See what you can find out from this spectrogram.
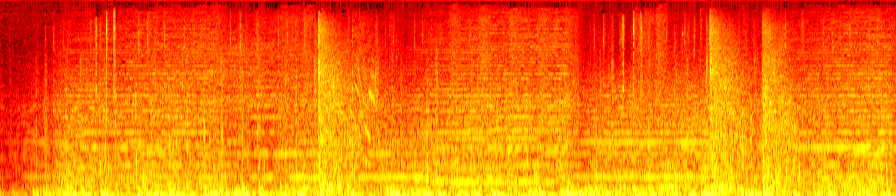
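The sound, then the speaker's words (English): A horse gallops off through trees. Rapid, driving hoofbeats pound steadily and loudly throughout. “Cleary, knelt beside Stanton's body, watches alarmed as Jim leaps onto Stanton's horse and gallops off through the trees.”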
